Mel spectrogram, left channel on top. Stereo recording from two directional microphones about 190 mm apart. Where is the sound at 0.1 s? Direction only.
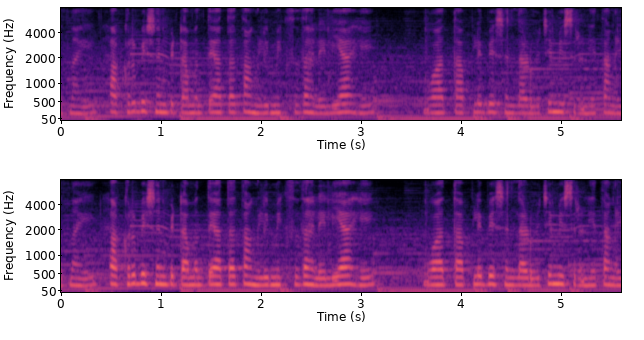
15° right (ahead or behind).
